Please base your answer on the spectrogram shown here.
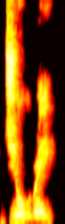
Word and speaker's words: jewellery: But here in the UK we say jewellery. Jewellery. So that E is said as oo. Jewellery. Jewellery. I love jewellery.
